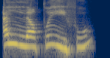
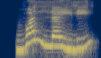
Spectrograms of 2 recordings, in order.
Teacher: Laam At-Tareef is Saakin followed by a voweled lam. So the first lam is completely merged into the second lam. The sound that we hear is from the second lam. This is idgham kamil of lam sakina because the first lam has completely merged into the second lam. · The sound that we hear is from the second lam. This is idgham kamil of lam sakina because the first lam has completely merged into the second lam. That's why the second lam carries a shadda, indicating the complete merging of the first lam.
